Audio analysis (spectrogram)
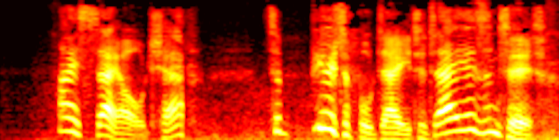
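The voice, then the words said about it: Put-on posh English accent. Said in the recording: “I could do a Pommy accent”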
